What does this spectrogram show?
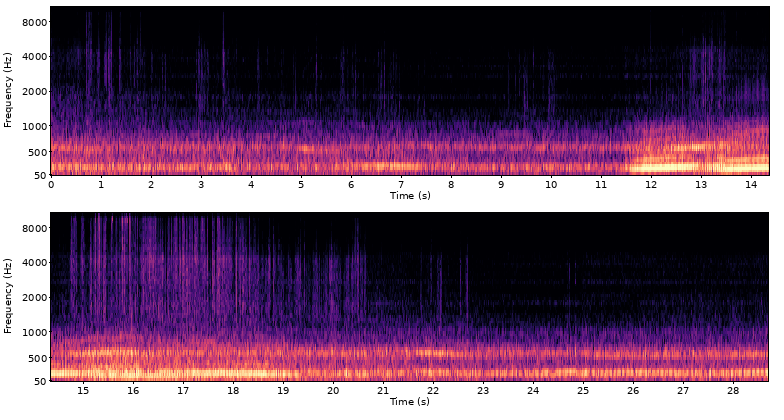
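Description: Yamaha Tracer motorcycle engine heard from the bike, cruising steadily with wind noise. A little over a third of the way in it gets louder under acceleration, the pitch climbing and dropping back a few times as it is shifted up, then it holds at speed and eases off about two-thirds through.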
